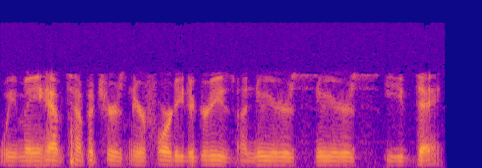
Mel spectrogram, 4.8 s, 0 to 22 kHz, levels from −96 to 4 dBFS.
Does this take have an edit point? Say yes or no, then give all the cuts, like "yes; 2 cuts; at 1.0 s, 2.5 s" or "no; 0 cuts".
yes; 3 cuts; at 1.2 s, 2.3 s, 3.2 s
